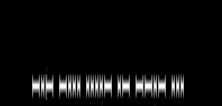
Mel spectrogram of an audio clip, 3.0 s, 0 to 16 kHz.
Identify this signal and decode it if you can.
Morse code, heard as a keyed tone, about 40 wpm, 700 Hz. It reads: KB4AQS
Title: USA Call Signs - 6 Characters - Repeated 2x - 40wpm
